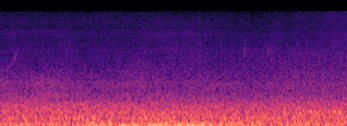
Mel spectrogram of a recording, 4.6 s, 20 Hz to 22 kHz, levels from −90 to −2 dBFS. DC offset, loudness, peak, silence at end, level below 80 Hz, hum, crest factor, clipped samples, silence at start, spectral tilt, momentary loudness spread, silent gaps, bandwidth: under 0.1%; -28 LUFS; -10 dBFS; 0 s; -26 dBFS; none; 14 dB; under 0.1%; 0 s; -8 dB/octave; 3 LU; none; 15 kHz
